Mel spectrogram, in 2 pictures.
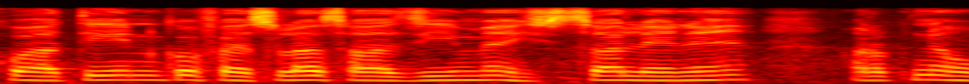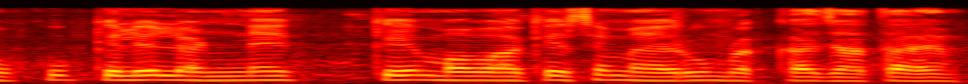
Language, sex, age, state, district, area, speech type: Urdu, male, 18-30, Maharashtra, Nashik, urban, spontaneous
